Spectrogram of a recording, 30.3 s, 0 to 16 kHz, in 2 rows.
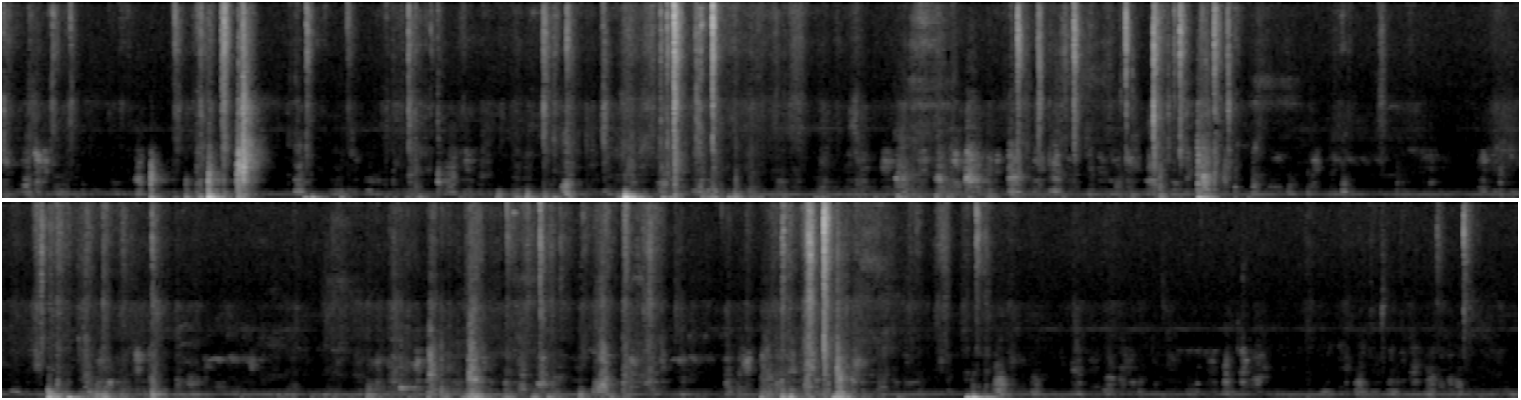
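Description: Two 3-month-old Airedale terrier puppies playing rough with each other, their dog noises coming in irregular bursts, loudest about two and six seconds in.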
